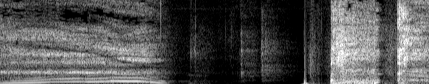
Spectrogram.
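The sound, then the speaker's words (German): A few harsh, breathy coughs into a microphone come in short bursts near the end, after a drawn-out voiced sound and a brief pause. “Da muss ich gleich mal das Mikrofon husten.”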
